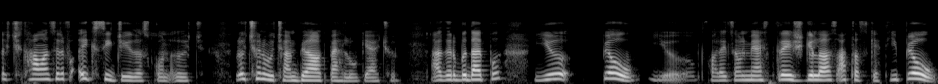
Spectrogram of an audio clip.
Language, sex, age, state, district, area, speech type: Kashmiri, female, 45-60, Jammu and Kashmir, Budgam, rural, spontaneous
